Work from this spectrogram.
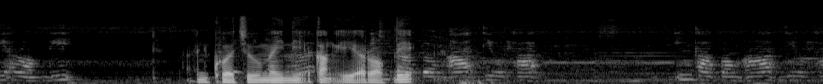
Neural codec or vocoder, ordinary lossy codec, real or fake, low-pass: none; MP3, 64 kbps; real; 9.9 kHz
